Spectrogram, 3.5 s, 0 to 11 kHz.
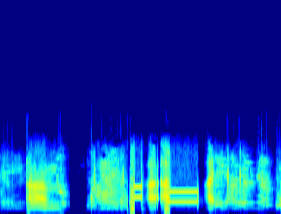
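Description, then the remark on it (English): Two phone keypad tones, a short beep followed by a longer held one, from pressing *6 to mute a phone, sound amid people talking in the background. “Someone may need to do #6 or *6 rather to mute your phone if your background's very noisy.”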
